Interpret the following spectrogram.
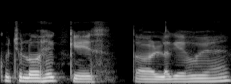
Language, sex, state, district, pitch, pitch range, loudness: Hindi, male, Uttar Pradesh, Saharanpur, 140 Hz, 125-165 Hz, -16 LUFS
